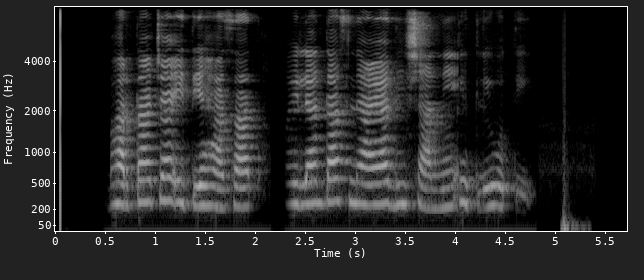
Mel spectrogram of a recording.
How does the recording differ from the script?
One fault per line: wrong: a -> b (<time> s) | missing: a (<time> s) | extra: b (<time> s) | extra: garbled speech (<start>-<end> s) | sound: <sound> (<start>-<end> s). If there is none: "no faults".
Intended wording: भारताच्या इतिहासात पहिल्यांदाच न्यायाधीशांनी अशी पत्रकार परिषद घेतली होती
missing: अशी पत्रकार परिषद (4.0 s)
sound: thud (5.0-5.4 s)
